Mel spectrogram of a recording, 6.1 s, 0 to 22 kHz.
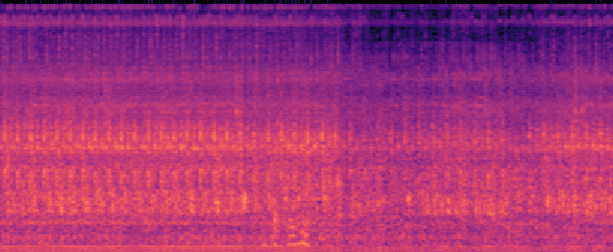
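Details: Toyota Corolla 1ZZ-FE engine: steady idle with a faint quick knocking on top at roughly four per second; a knock inside the engine.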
